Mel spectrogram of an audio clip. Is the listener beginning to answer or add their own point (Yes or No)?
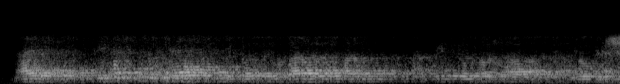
Yes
